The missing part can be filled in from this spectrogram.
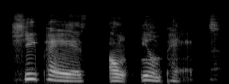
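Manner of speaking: normal talking voice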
